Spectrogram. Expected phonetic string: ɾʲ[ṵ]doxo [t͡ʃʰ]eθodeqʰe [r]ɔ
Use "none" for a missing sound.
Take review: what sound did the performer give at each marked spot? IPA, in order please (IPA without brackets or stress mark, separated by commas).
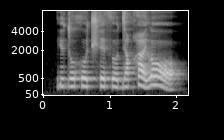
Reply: u, t͡ʃʰ, l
